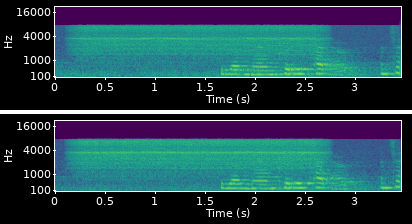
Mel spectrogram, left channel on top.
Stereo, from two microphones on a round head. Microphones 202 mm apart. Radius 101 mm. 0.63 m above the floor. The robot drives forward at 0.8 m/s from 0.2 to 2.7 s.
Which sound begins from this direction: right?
A woman speaking, at 1.7 s.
